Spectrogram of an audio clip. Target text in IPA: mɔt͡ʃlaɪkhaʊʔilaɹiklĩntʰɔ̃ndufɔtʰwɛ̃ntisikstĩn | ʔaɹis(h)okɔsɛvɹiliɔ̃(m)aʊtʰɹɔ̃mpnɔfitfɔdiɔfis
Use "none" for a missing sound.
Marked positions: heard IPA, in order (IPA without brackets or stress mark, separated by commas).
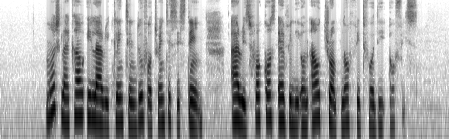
f, n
